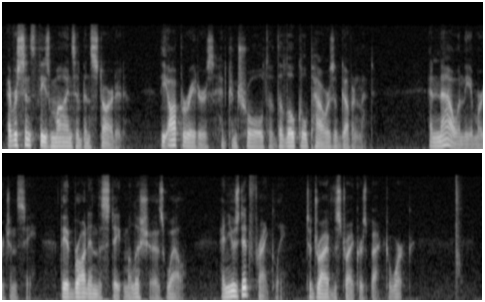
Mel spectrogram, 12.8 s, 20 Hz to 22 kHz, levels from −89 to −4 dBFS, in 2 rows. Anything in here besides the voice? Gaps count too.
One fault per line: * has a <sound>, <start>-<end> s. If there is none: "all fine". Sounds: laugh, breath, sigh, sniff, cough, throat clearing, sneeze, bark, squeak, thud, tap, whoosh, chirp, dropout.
* has a tap, 12.4-12.6 s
